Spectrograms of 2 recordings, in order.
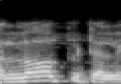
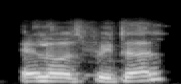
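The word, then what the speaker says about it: L'Hôpital: लेकिन हॉस्पिटल नहीं होता, लॉपिटल क्या होता है? हाँ, वो रॉन्ग है। लॉपिटल, एल हॉस्पिटल, उसमें एस नहीं आता है, ठीक है? एच साइलेंट जाता है, क्या आता है? एच साइलेंट जाता है और एस आता नहीं है, लॉपिटल होता है, क्या होता है?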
